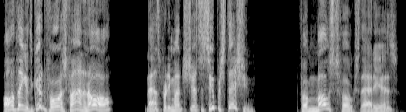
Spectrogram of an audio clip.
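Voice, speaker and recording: Game role: rambling country storekeeper, Southern drawl, bright and creaky, pitch swinging wildly. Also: male voice, sing-song, normal speed, no room sound, clean studio sound, heavily acted. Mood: folksy. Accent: American Southern or South Central country. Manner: folksy, rambling, theatrical drawl. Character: folksy, chatty, forgetful small-town male shopkeeper. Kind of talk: video game voice acting.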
